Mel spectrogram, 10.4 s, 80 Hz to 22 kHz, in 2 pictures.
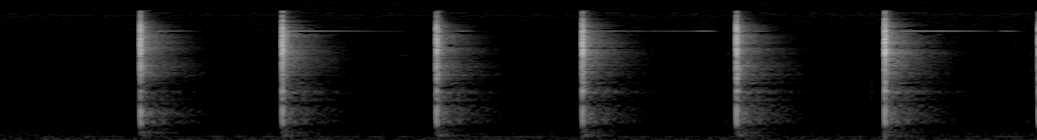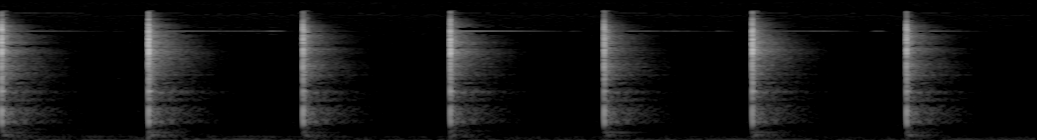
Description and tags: Metronome, even
Metronome, 13 beats, unknown bpm.
13, beats, metronome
